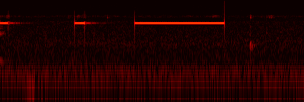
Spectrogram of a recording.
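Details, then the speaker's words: Dramatized sound effect in a Hindi story, an ICU monitor as the main character's father dies: short high electronic beeps followed by a longer continuous flatline tone. "और कुछ second बाद machine की beep एक सीधी line में बदल गई।"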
